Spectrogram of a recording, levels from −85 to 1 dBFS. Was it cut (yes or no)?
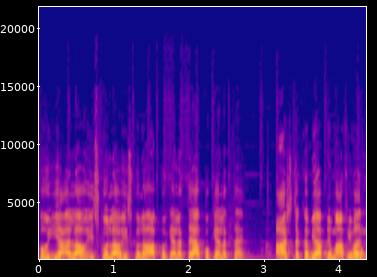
yes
